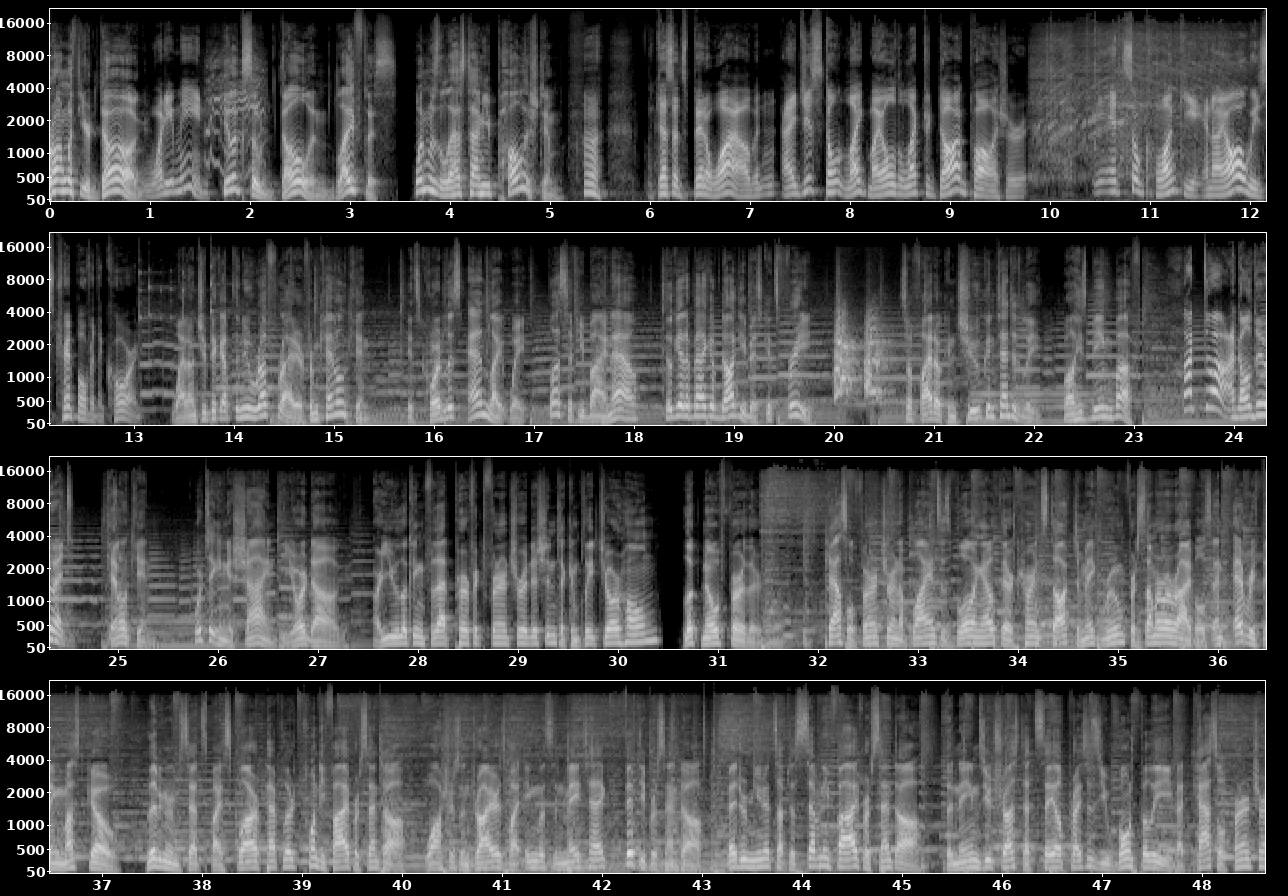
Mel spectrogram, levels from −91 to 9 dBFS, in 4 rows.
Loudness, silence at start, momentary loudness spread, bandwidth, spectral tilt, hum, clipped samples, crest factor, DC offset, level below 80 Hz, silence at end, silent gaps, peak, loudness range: -18 LUFS; 0 s; 10 LU; 18.5 kHz; -5 dB/octave; none; under 0.1%; 18 dB; under 0.1%; -44 dBFS; 0 s; 3.47-3.60 s, 30.43-30.58 s; 0 dBFS; 4 LU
